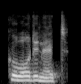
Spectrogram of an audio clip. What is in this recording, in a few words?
"coordinate", Indian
